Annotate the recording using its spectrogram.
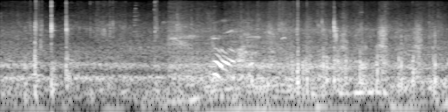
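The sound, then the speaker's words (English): Honeybees swarm around an opened hive in a steady, dense hum, one passing by with a rising whine midway, while sharp knocks of wooden hive boxes being moved and taken off break in and faint voices murmur. “Stops them swarming as much, because sometimes you get the old angry bees, especially midday, because that's when they're most active.”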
